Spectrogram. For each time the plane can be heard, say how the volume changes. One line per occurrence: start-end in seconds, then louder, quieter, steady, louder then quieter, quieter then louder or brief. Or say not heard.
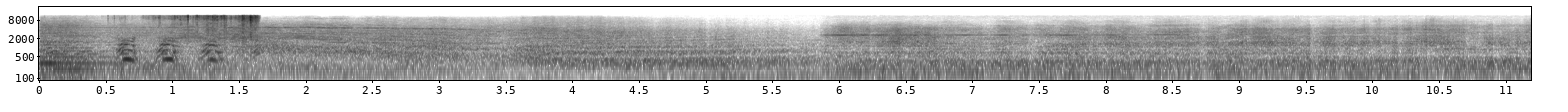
0.0-11.1 steady.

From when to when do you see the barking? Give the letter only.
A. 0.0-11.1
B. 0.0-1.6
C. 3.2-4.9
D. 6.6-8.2
B.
